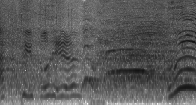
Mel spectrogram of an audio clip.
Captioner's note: audience whoops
